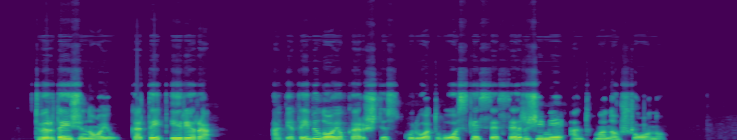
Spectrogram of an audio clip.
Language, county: Lithuanian, Kaunas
